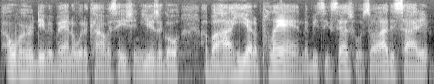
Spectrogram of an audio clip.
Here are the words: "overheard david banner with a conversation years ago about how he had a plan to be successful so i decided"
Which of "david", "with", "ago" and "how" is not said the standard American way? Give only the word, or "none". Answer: none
